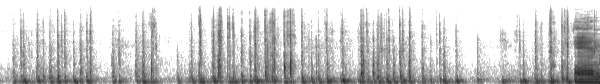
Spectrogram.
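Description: Typing on a computer keyboard: a rapid, irregular run of key clicks as a line of code is entered.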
